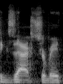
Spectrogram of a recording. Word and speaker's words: exacerbate: market, and it just exacerbates the problem. Does that answer your question? Yeah, the word exasperate. Yes. Exacerbate. Exacerbate. That's how you say it.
